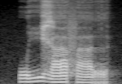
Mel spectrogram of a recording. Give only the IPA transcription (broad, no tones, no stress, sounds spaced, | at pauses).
w i ɣ a f a r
